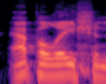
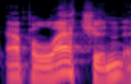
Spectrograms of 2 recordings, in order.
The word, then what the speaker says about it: Appalachian: He grew up in the mountains where he experienced the wonder of Appalachian storytelling, or maybe I should say Appalachian. I guess it depends on what part of the country you're in as to how you pronounce that, but I think both are correct.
